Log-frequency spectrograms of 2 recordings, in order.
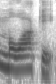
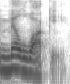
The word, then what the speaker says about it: Milwaukee: We say Milwaukee. We don't say Milwaukee.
